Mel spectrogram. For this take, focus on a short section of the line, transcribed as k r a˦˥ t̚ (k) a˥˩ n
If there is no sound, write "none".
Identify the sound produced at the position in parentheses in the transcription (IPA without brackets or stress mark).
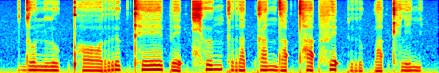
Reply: k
